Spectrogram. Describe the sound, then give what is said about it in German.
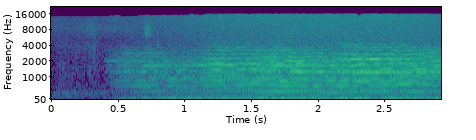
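The bells of the Konstanz Minster (Konstanzer Münster) in Konstanz ring out, fading in from a hushed start into a loud, dense wash of overlapping, sustained metallic tones with no voices present. “Hier der friedliche Glockenschlag des Konstanzer Münsters”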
